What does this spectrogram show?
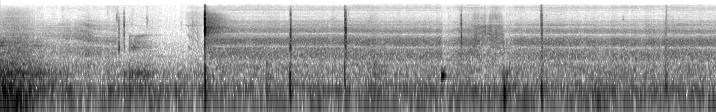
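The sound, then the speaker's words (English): A cigar being lit and toasted with a lighter: one sharp click of a lighter, then a scattered series of soft ticks and crackles over a quiet, low background hiss, with no talking. “Excuse us, we're enjoying what you're hearing is some ASMR uh, cigar lighting.”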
